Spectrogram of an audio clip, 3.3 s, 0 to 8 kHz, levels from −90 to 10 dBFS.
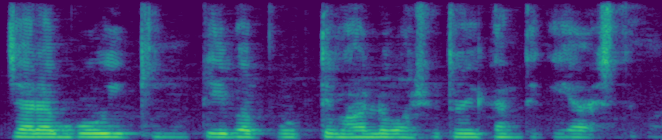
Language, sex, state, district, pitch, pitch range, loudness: Bengali, female, West Bengal, North 24 Parganas, 195 Hz, 190-200 Hz, -21 LUFS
